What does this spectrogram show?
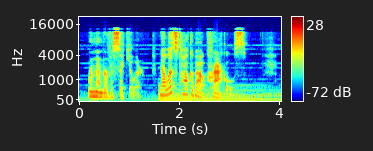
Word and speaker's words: vesicular: Pronunciation, vesicular.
